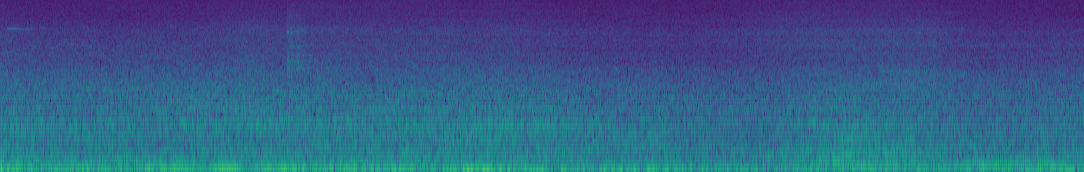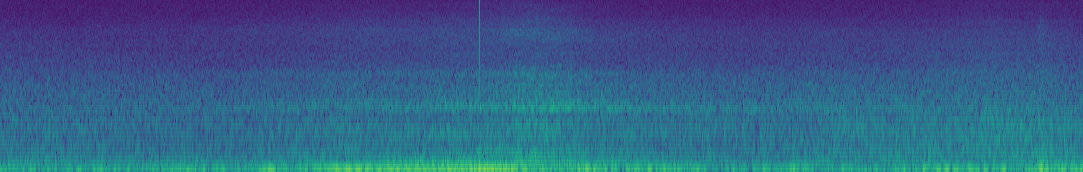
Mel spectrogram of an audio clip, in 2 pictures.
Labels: Are cars driving on the road?
yes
